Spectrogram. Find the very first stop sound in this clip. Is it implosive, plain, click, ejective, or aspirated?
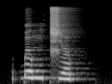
implosive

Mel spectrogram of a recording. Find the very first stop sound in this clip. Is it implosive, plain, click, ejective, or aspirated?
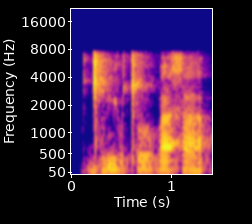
click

